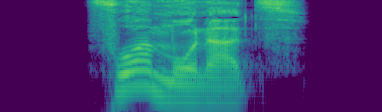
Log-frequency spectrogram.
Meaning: genitive singular of Vormonat
- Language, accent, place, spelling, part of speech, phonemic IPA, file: German, Germany, Berlin, Vormonats, noun, /ˈfoːɐ̯ˌmoːnats/, De-Vormonats.ogg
